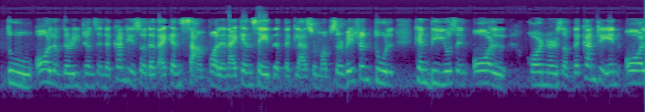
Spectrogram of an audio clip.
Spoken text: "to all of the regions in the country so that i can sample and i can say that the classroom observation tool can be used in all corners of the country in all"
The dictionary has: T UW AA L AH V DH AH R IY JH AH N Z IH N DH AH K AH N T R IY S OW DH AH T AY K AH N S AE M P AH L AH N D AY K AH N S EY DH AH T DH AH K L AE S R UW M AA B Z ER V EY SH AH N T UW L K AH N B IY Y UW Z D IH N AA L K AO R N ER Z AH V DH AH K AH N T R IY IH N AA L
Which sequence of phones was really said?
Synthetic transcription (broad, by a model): T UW AA L AH V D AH R IY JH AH N S IH N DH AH K AH N T R IY S OW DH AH T AY K AH N S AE M P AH L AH N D AY K AH N S EY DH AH T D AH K L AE S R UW M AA B S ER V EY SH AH N T UW L K AH N B IY Y UW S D IH N AA L K AO R N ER S AH V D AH K AH N T R IY IH N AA L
